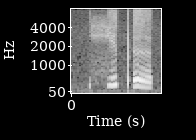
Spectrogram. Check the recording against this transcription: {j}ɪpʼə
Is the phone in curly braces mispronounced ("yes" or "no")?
yes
